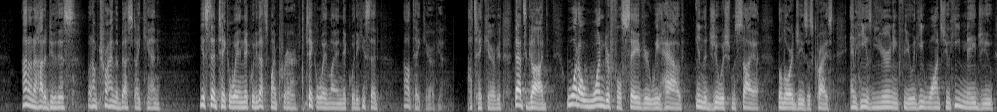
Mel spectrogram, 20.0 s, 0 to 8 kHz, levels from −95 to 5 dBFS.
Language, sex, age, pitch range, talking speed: English, male, 60-79, 120-150 Hz, 200 wpm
